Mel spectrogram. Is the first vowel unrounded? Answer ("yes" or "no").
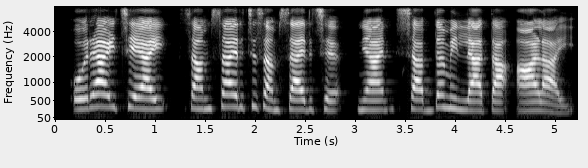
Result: no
